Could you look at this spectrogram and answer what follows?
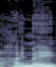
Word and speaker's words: Jaime: J okay like absolutely so Hae and then pronounce your last name for me Hae Hae yeah yeah yeah I love that I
